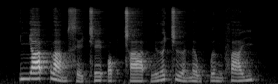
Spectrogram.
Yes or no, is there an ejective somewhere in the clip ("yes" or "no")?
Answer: no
